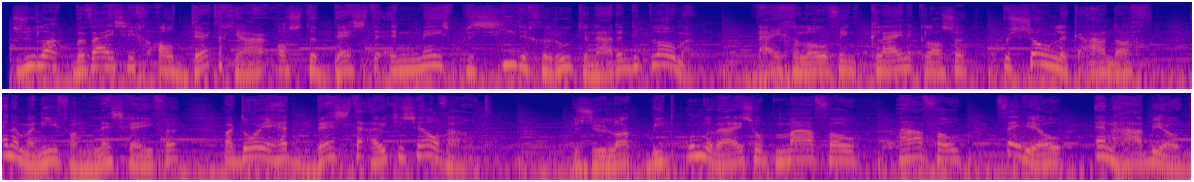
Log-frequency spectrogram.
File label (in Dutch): Reclame; Zulac; Rabo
